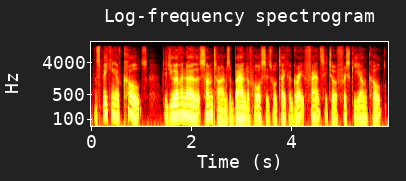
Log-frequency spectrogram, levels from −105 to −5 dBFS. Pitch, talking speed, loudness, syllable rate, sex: 115 Hz, 240 wpm, -20 LUFS, 5.9 syllables/s, male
